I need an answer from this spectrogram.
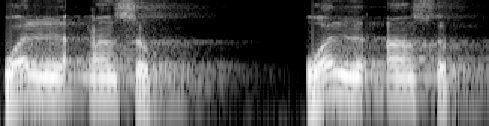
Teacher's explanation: ini adalah ro mati karena wakaf, didahului huruf sukun selain ya dan huruf sebelumnya berharokat dhammah, maka kita baca tafkim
